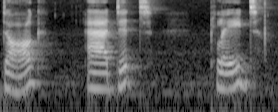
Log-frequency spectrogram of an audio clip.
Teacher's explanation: Tongue tip is touching ridge behind teeth, stops airflow and releases it through mouth.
